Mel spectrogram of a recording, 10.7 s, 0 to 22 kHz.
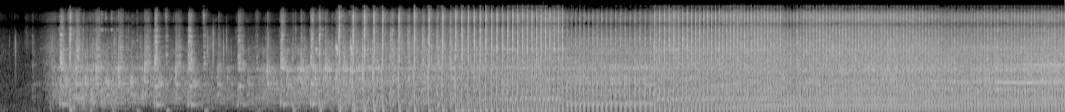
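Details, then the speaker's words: Lincoln Weldanpower 150 welder-generator, probably 1980s, sat at least 12 years; after a carb check (bowl fairly clean, main jet clear) the single-cylinder engine catches on fuel, stumbles briefly, then settles into a steady, even idle. Normal idle. "It even idles. Nice."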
